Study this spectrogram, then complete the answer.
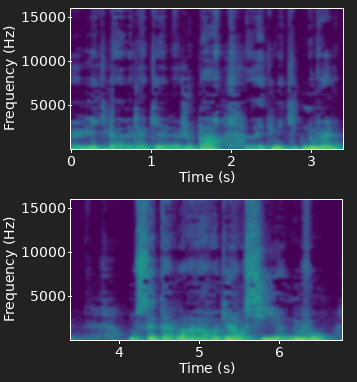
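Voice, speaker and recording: The pace is moderate, and the voice is somewhat breathy. Pitch varies in an ordinary way. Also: man, medium pitch for a man. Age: 60s. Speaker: local election candidate. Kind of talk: interview. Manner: hesitant, frequent filler sounds.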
